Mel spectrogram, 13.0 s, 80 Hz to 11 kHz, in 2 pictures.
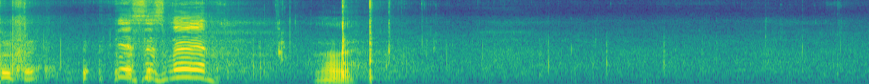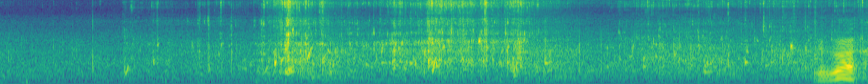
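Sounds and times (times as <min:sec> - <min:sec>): water splashing: 0:07.4 - 0:13.0.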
